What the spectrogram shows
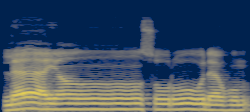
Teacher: وقوله لا ينصرونهم النون ساكنة في كلمة ينصرونهم أتى بعدها حرف الصاد، والصاد من حروف الإخفاء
